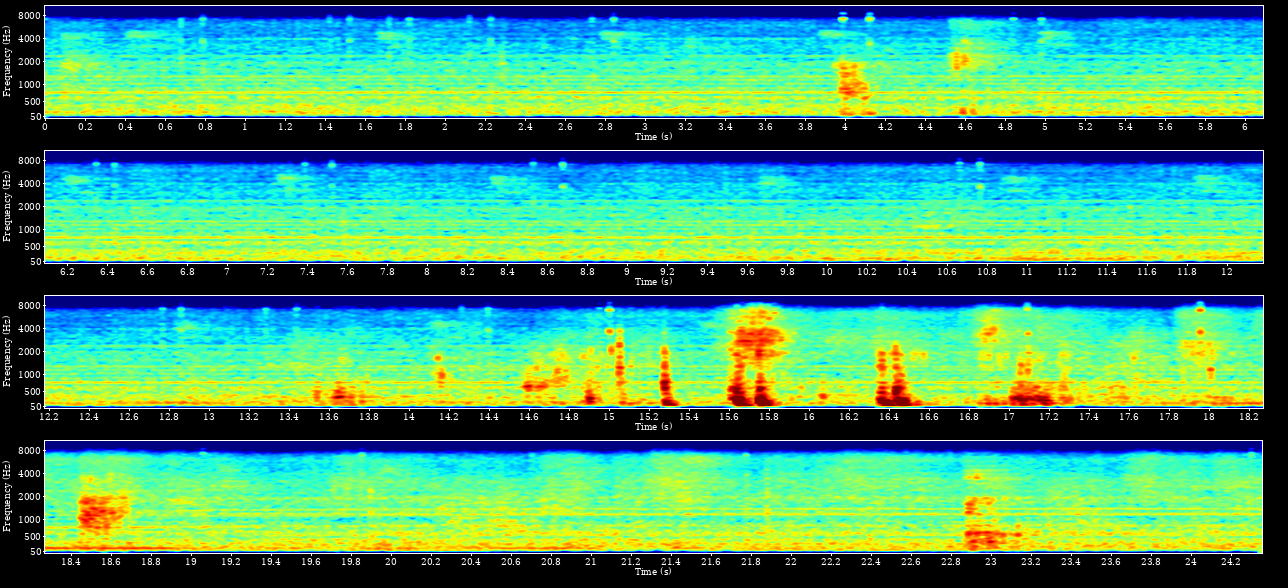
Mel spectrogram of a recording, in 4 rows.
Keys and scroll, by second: 15.6 ctrl+c, 16.3 ctrl+f.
